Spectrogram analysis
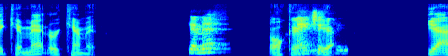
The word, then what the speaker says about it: Kemet: Kemet, Okay, ancient yeah, Kemet.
